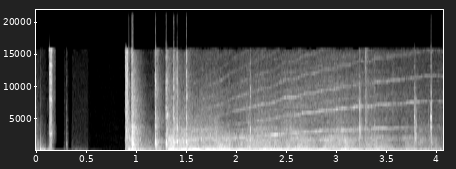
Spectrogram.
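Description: A few clicks, then a front-loading washing machine starts about a second in and runs with a steady low hum and a high whine rising in pitch.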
